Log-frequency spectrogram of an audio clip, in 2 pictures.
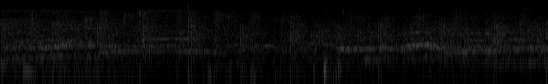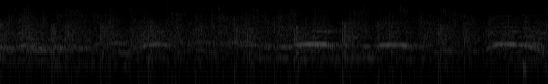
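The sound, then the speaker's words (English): A church audience claps hands unto the Lord steadily for about eleven seconds, a dense, bright patter of many hands, with cheering and sustained voices rising and sliding above it. “Can someone clap your hands unto the Lord?”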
